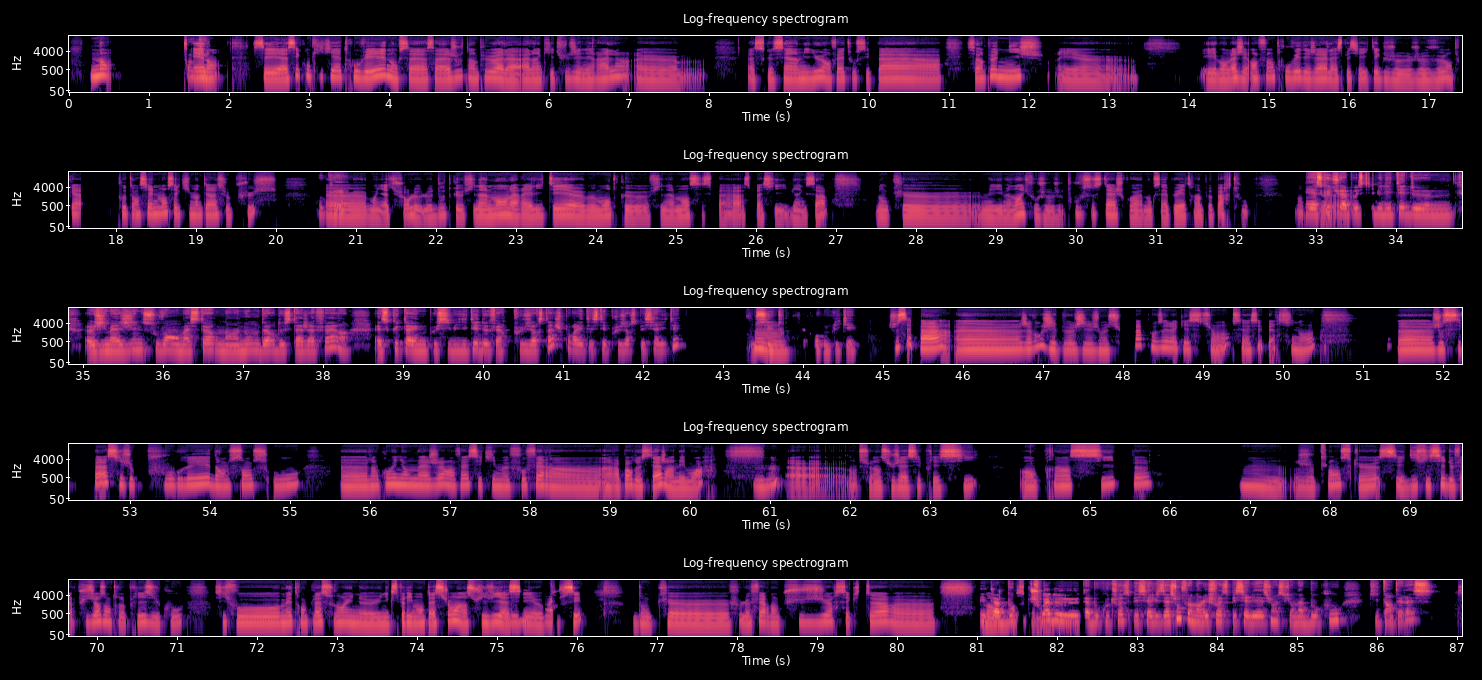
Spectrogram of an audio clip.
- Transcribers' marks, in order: tapping
- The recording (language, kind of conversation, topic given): French, advice, Comment accepter et gérer l’incertitude dans ma vie alors que tout change si vite ?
